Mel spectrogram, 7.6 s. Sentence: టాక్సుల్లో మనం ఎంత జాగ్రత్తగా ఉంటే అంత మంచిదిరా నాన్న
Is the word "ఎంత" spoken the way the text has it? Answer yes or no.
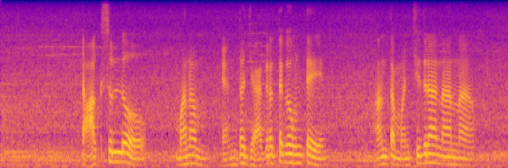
yes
